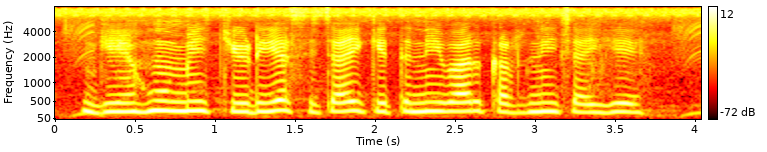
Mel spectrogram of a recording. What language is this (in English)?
Hindi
